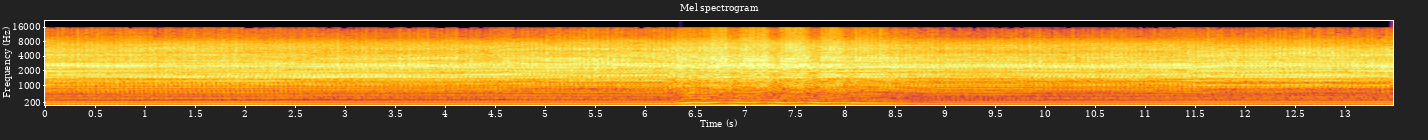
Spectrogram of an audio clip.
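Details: VW Caddy diesel with a hard cold start idling with an uneven, lumpy beat, pitch briefly wavering midway; one cylinder not firing. Owner suspects a valve or crank issue, cause unconfirmed.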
